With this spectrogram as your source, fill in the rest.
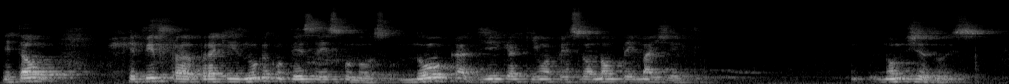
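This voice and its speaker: Brazilian priest preaching in echoey church. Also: male voice, mid-range voice, measured pace, warm tone, far from the mic, slight background noise. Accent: Brazilian Portuguese. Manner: emphatic, repetitive exhortation addressing listeners directly. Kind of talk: Sunday homily.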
